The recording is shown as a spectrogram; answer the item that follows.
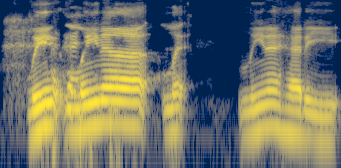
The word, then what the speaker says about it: Lena Headey: Lena Headey is, that's how you say her name.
